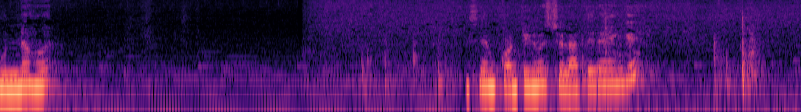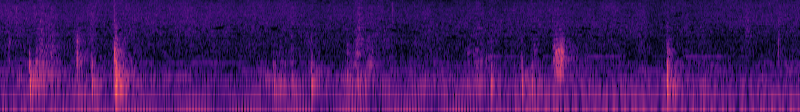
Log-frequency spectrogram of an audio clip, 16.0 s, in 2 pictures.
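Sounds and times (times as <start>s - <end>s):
food sizzling in a pan: 3.0s - 16.0s
wooden spatula scraping a pan: 3.5s - 9.4s, 10.7s - 15.2s.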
